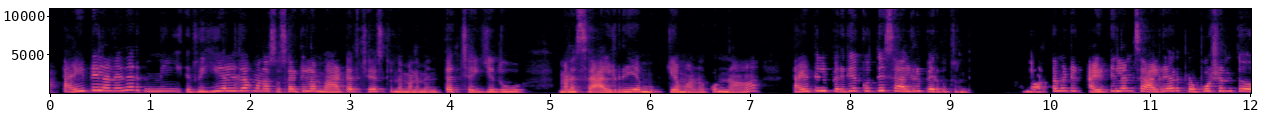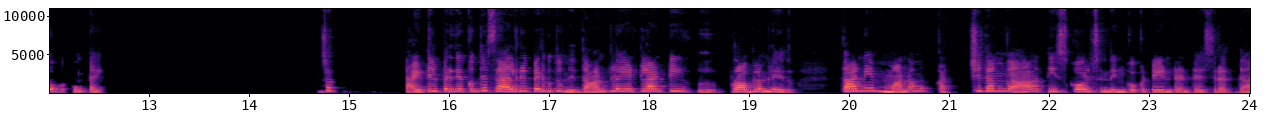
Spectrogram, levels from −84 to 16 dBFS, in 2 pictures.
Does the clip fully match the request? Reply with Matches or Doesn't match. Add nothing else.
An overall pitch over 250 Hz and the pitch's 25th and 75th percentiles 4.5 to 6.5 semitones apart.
Matches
